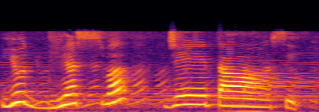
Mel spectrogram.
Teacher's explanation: ಯುದ್ಯಸ್ವನಲ್ಲಿ ಮೂರು ಅಕ್ಷರ ರಸ್ವ ಇದೆ ಜೇತಾಸಿ ಸಿ ಮಾತ್ರ ರಸ್ವ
